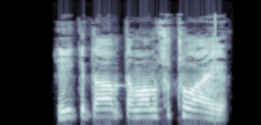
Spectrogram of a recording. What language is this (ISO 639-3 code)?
snd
